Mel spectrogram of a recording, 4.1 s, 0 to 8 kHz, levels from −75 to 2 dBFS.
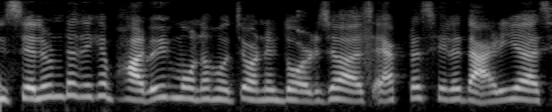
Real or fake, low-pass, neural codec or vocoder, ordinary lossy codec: fake; none; codec, 16 kHz, 0.8 kbps, ZipCodec; none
